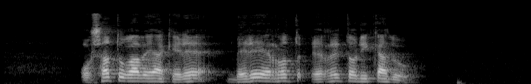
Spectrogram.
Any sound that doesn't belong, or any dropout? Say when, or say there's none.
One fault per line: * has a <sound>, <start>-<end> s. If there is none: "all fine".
all fine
